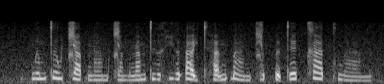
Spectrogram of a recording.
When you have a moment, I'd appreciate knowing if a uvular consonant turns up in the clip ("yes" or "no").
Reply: no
